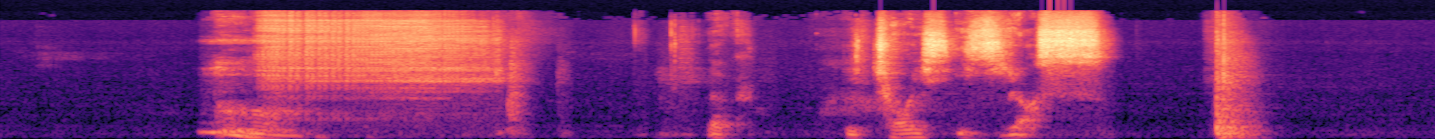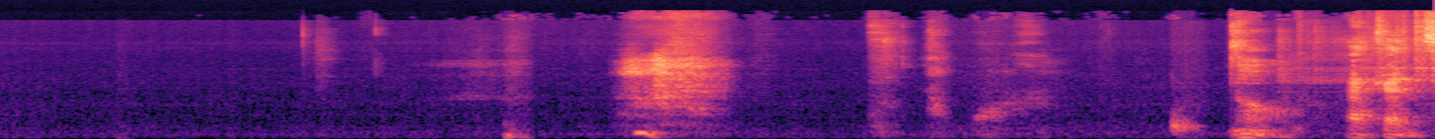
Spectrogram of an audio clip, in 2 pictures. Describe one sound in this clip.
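A second man answers in a strained, pained voice.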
